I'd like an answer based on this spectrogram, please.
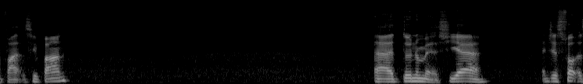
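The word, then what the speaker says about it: Dynamis: Uh Dunamis. Yeah, I just felt the same. Well, it's it's read as Dynamus, right? They all pronounce it as Dunamis.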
